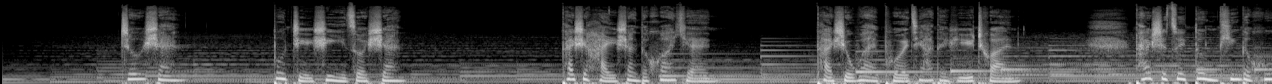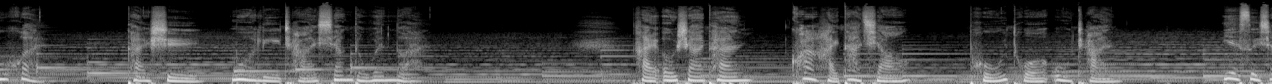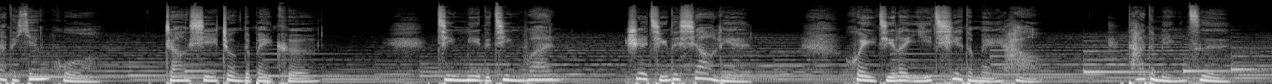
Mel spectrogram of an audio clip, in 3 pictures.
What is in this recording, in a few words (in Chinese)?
走心讲述; 舟山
